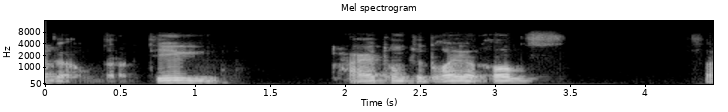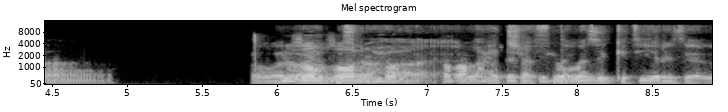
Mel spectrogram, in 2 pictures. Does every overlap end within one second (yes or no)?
no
